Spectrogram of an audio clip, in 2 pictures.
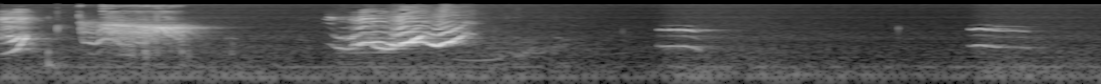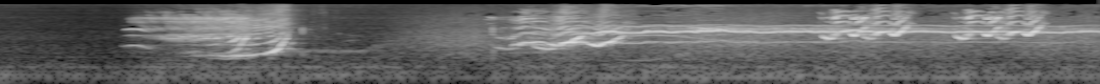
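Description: High-pitched animal-like squealing cries that slide in pitch, voiced for a cartoon animal character. There are a few short cries and two faint chirps, then about eight seconds in a long wavering cry that is held.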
